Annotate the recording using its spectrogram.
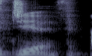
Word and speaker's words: GIF: J-I-F-F-Y. – Okay. All right. So how do you spell GIF? – There is a hard G and a soft G. Let's not go there. – Okay. But isn't the soft G decorated? Is it not accessorized? – Accessorized with what? This ain't Russia. We don't put some sort of. We don't put tildes over G's. GIF.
